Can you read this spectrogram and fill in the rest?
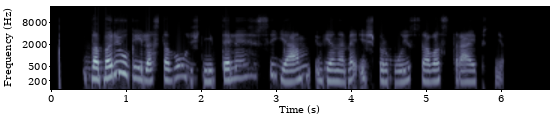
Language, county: Lithuanian, Klaipėda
